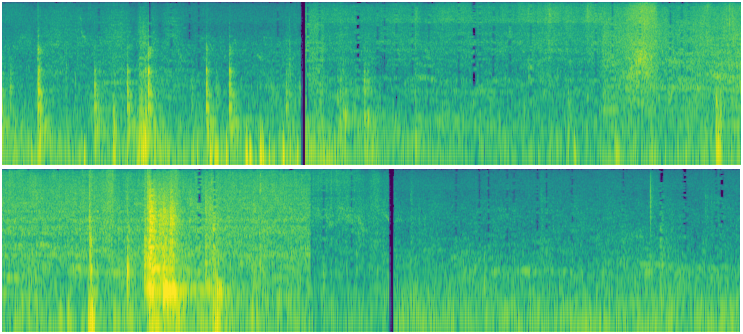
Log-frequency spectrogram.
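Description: Kitchen handling sounds: light knocks and rubbing as a cloth wipes a large aluminium pot lid, then a wooden rolling pin working thin dough on a wooden board, with a cluster of louder knocks about nine seconds in.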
